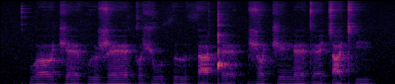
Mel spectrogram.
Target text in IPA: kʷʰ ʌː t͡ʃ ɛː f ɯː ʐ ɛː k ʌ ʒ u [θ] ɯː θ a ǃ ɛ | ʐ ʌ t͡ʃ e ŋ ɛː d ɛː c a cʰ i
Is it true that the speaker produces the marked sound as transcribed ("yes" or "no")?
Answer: yes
